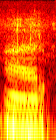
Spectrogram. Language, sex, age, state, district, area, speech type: Santali, male, 18-30, Jharkhand, Pakur, rural, spontaneous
